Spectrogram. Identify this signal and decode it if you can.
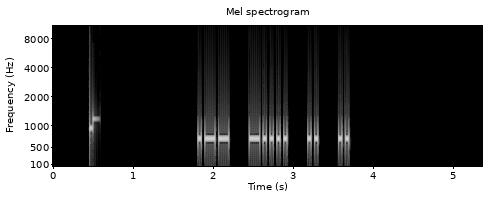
Morse code, heard as a keyed tone, about 28 wpm, spaced as for 20 wpm, 700 Hz. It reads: W6II
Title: USA Call Signs - 4 Characters - 2x Character Spacing - 28wpm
